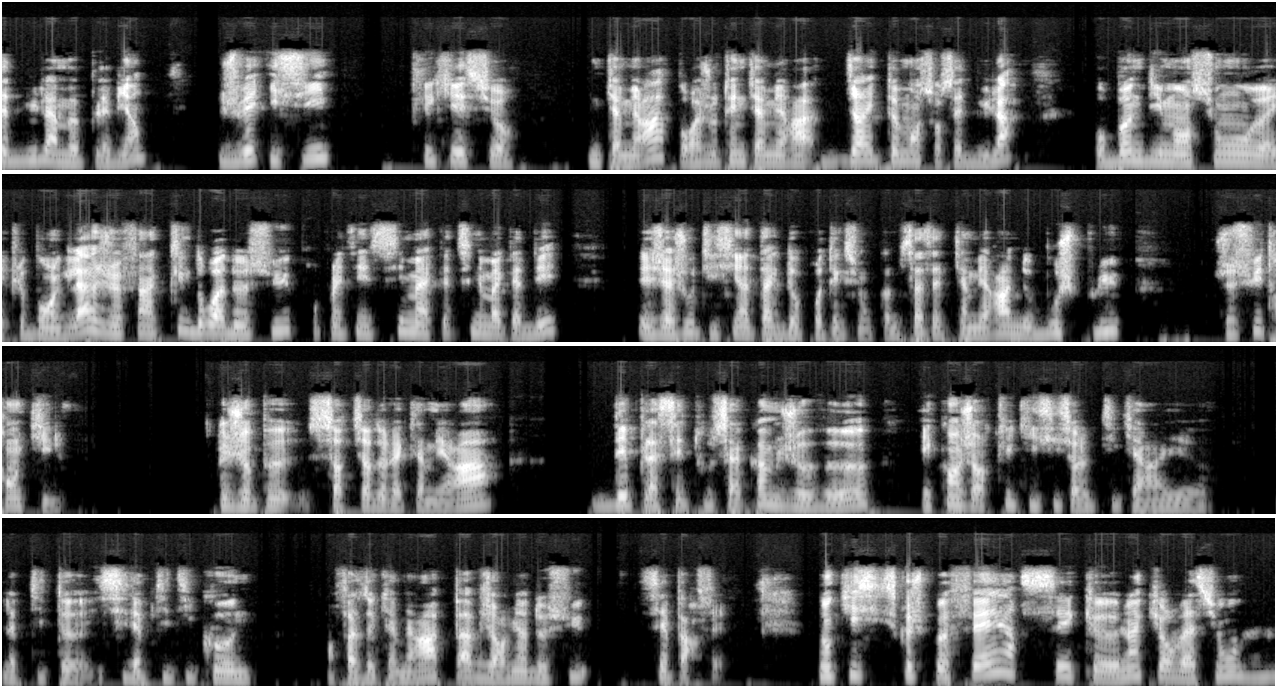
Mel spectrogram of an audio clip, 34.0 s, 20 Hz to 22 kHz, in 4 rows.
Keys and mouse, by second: 3.7 click, 9.5 right click, 13.9 click, 17.9 click, 20.5 click, 21.7 click, 27.9 click, 29.4 click, 31.7 click, 33.3 click.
